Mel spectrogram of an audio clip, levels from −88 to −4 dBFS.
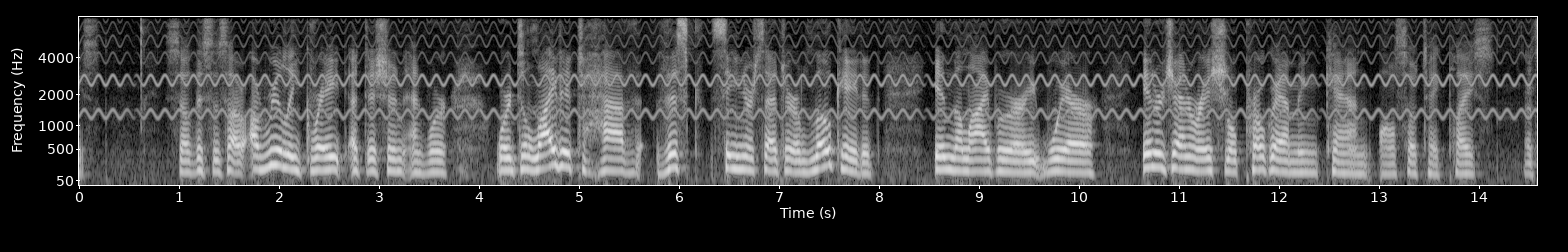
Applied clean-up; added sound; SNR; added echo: none; Alarm; 15 dB; none.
